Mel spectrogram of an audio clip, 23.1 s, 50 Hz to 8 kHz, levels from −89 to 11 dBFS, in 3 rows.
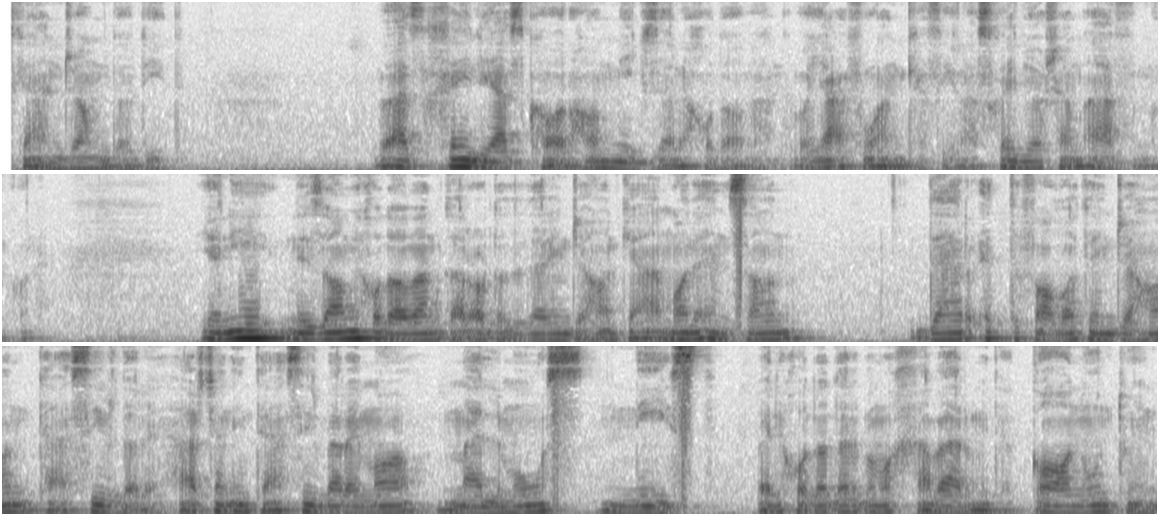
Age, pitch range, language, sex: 50-69, 105-125 Hz, Persian, male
